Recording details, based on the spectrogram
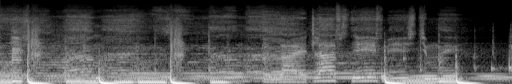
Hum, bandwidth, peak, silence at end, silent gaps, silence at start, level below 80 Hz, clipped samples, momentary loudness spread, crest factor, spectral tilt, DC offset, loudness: none; 14 kHz; 0 dBFS; 0 s; none; 0 s; -12 dBFS; under 0.1%; 7 LU; 10 dB; -7 dB/octave; under 0.1%; -12 LUFS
